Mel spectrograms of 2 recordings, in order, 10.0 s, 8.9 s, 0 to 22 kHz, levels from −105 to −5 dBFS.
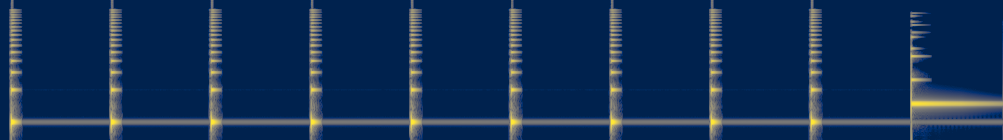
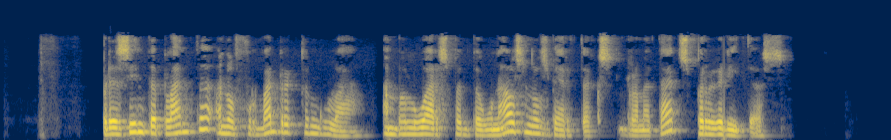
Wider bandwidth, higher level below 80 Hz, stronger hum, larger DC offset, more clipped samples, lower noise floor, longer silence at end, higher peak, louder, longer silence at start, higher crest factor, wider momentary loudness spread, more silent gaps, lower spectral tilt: first, 17 kHz vs 8.2 kHz; second, -70 dBFS vs -58 dBFS; neither; neither; first, 0.1% vs under 0.1%; second, -61 dBFS vs -70 dBFS; second, 0.15 s vs 1.05 s; about the same, 0 dBFS vs 0 dBFS; first, -14 LUFS vs -18 LUFS; second, 0.1 s vs 1.05 s; about the same, 18 dB vs 18 dB; second, 2 LU vs 10 LU; neither; second, 1.5 dB/octave vs -5 dB/octave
